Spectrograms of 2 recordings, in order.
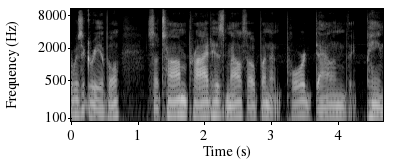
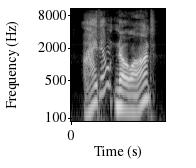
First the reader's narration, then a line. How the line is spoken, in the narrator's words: gasped the boy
